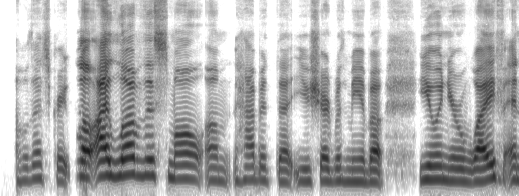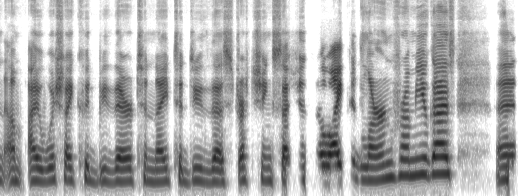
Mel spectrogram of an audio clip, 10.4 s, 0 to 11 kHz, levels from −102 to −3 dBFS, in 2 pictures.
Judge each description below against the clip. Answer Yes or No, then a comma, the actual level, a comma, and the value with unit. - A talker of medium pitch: Yes, medium, 180 Hz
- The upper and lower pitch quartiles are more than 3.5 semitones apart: No, average, 2.9 semitones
